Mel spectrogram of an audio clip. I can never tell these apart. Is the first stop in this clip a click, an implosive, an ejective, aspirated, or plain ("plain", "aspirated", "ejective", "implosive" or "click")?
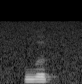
plain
